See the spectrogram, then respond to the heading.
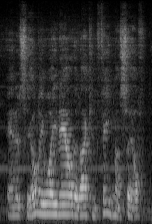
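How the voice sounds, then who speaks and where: Noticeable noise in the background beneath fairly even intonation. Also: man. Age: 70s. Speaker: retired engineer with ALS sharing his experience. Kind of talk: personal video diary. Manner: casual, with fillers.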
